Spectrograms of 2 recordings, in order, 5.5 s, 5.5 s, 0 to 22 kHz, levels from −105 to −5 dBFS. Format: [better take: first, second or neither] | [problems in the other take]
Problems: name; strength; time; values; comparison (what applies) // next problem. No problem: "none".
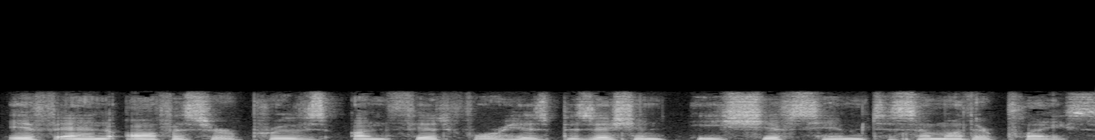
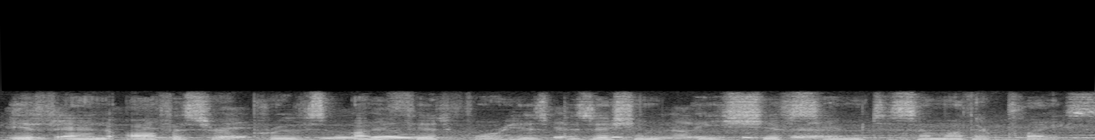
first | background sound (Subway, metro, underground); 3 dB below the speech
